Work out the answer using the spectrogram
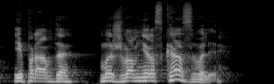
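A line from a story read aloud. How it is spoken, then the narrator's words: Businesslike tone. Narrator (Russian): заговорила она деловым тоном, как и полагается представителю клуба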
